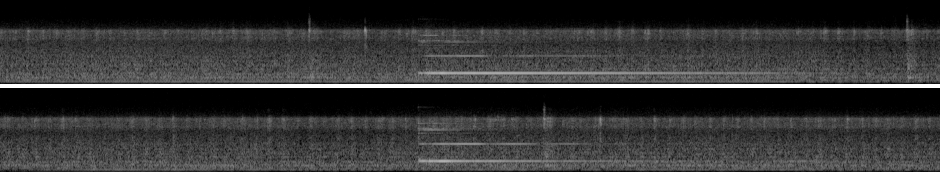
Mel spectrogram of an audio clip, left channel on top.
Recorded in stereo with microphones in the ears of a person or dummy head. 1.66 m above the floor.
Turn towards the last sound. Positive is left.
turn(degrees=-10)  # may be behind; listen again after turning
